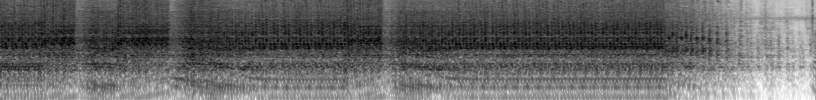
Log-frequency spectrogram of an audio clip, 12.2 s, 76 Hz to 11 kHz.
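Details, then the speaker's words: Ford 3910 tractor diesel running with its old muffler, whose weld is broken after repeated repair attempts; loud raspy unmuffled chuff on every firing before muffler replacement. Exhaust leak. "here's what it sounds like with the old muffler so uh i'm gonna get this muffler off of here and i'll show you guys the main problem with this muffler the weld down here is actually broke"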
